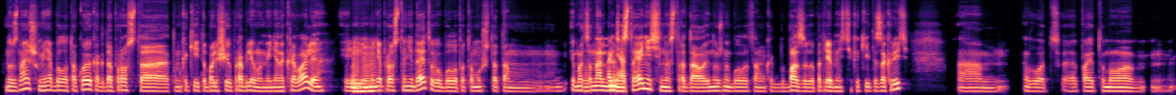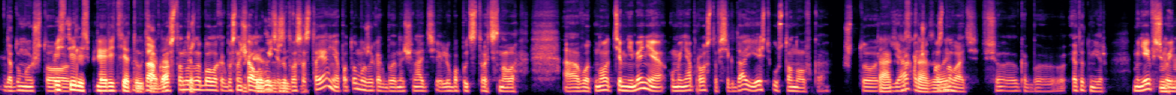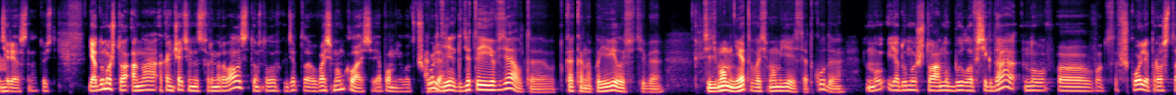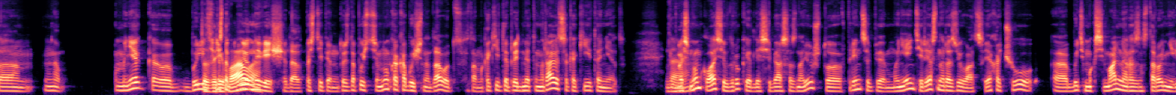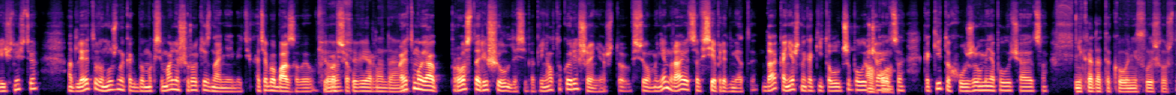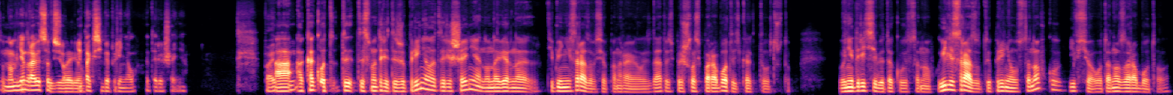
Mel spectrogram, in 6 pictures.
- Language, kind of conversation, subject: Russian, podcast, Как не потерять любопытство с возрастом?
- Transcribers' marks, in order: tapping; chuckle; other background noise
